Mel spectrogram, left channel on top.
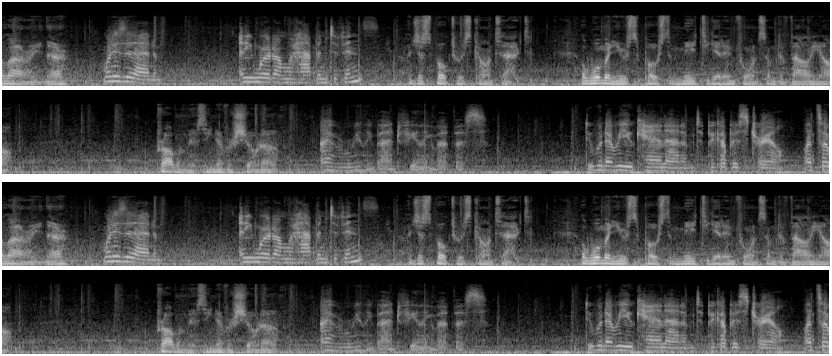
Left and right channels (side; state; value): both; identical; correlation 1.00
